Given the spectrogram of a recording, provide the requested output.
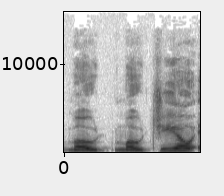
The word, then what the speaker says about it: Mojio: And I'm going to turn to our second panelist, CEO of Mojio, M-O-J-I-O. Am I pronouncing it right? Yes? – That's correct. Mojio. – Oh, good. Mojio. I had the accent wrong, but the pronunciation right.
